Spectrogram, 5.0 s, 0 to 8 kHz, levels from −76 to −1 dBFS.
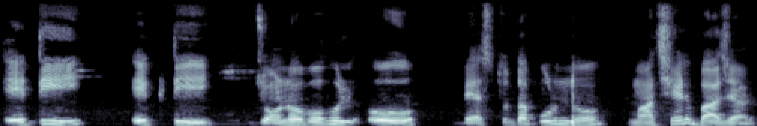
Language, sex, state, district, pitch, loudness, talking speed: Bengali, male, West Bengal, Jalpaiguri, 180 Hz, -17 LUFS, 85 wpm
